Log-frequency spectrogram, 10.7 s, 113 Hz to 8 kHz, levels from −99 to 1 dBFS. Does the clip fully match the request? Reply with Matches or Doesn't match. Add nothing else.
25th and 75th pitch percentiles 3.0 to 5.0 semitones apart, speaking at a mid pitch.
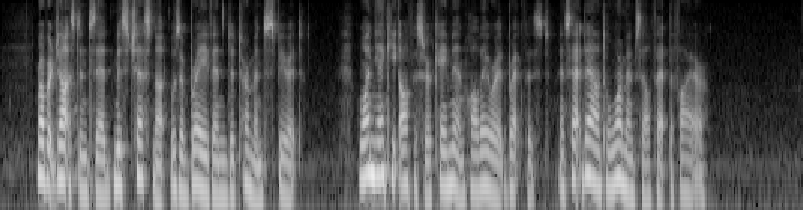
Matches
